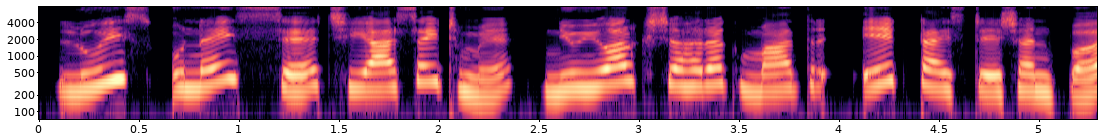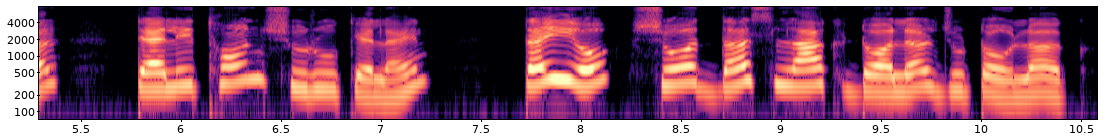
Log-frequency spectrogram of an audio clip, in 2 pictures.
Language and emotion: Maithili, neutral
